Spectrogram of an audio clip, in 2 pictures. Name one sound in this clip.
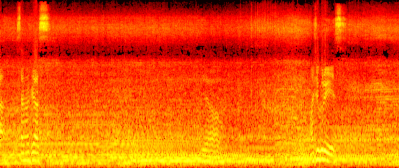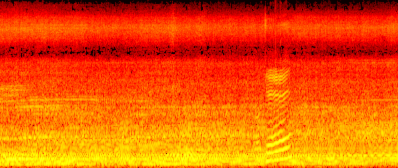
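A motorcycle engine hums steadily at close range while riding.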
